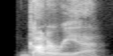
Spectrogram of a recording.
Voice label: "gonorrhoea", medical English

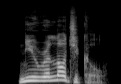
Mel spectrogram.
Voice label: "neurological", English

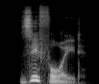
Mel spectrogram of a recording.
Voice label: "xiphoid", medical English

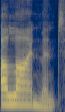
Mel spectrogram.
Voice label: "alignment", English

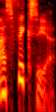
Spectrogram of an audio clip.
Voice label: "asphyxia", medical english uk

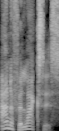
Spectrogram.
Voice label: "anaphylaxis", medical english uk

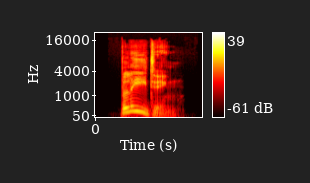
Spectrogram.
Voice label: "bleeding", medical english uk

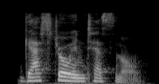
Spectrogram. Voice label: "gastrointestinal", medical English

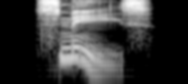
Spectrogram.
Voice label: "sneeze", English

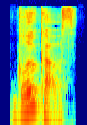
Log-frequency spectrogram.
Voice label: "glucose", medical English

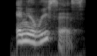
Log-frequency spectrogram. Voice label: "enuresis", uk

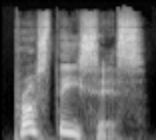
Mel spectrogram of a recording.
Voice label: "prosthesis", English

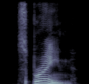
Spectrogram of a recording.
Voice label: "sprain", English

